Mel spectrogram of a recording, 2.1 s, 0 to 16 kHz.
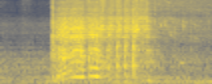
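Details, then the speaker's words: Toyota Vios unstarted for 3 months with lost compression: after oil was added into the cylinders it cranks and catches, settling to a soft idle within a second; exhaust smoke from the oil expected to clear. "start Ayan na lalagyan lang ng langis umandar na"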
